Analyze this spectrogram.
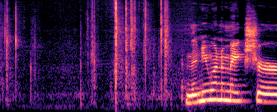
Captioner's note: packaging rasping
